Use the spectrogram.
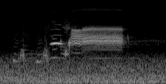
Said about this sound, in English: Also, lots of male red-winged blackbirds, as you can hear.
